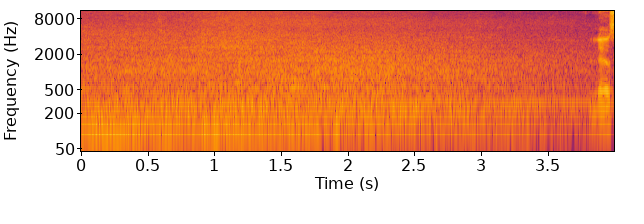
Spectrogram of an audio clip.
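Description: Street traffic: a steady low engine rumble under a hiss of road noise, easing off toward the end.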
